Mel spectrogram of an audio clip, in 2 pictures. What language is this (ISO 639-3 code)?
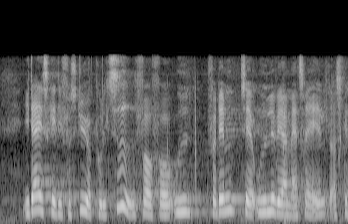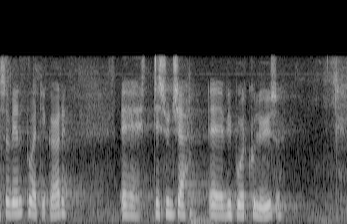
dan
